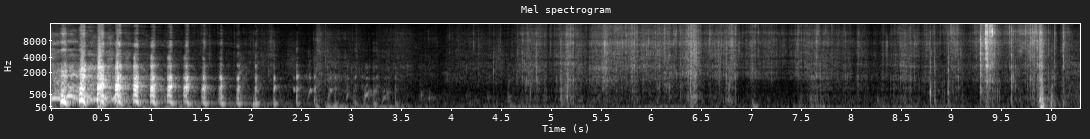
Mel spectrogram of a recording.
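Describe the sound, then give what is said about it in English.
A crinkly wrapper is pulled open. A quick run of loud, evenly spaced crackling bursts fades out within about two seconds, and softer, scattered rustling and crinkling follow. “Oh wait, here's a better sound. Something being unwrapped.”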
